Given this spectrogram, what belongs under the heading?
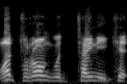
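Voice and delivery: big, muscular, huge orc character voice. Voicing a broad, muscular orc looking down at a player: Drog the orc voice. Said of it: "very muscular orc, looking down at you with this big hammer and goes".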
